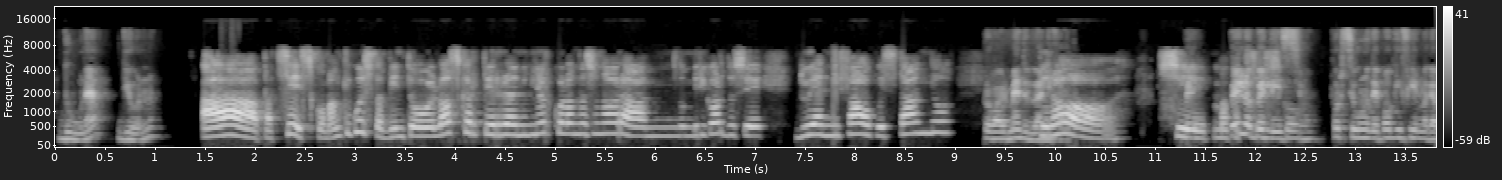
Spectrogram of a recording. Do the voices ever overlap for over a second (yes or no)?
yes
